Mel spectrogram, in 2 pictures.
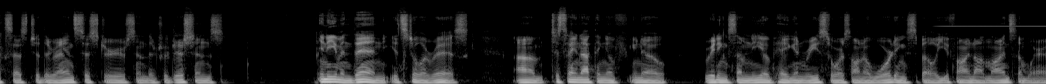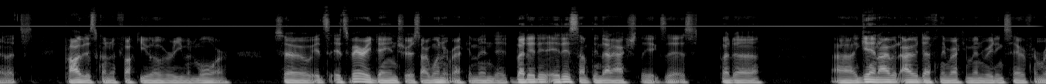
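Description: A speech clip with a feedback whistle. From 9.28 s, right after "resource on a warding", a thin 6 kHz tone sits roughly 25 dB below the speech until the end, swelling and fading slowly in level. The likely cause is a loudspeaker-to-microphone loop held just short of runaway feedback.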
